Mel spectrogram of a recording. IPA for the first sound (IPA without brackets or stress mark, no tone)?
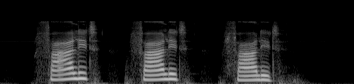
f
